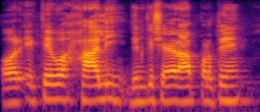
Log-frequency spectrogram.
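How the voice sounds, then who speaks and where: A man teaching how Urdu letters join, spelling them out slowly and patiently, letter by letter. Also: fairly high pitch, little pitch movement. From India. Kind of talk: step-by-step script lesson.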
